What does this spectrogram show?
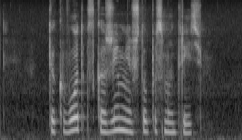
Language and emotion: Russian, neutral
